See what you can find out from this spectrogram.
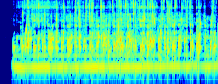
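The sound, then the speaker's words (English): Bubbles blown through a straw into water during a voice exercise, with a steady low hummed tone running under loud, continuous fine bubbling for the whole clip. “So I can blow the bubbles like this again and add voice now.”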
